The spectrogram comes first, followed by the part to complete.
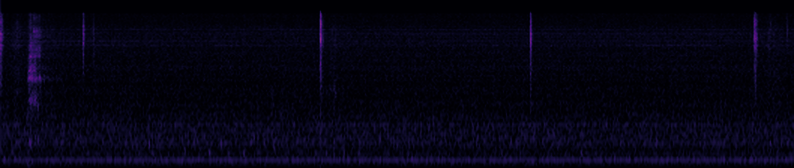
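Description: Near silence with a faint steady hum, broken by a few soft computer-mouse clicks, the sharpest about four seconds in.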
